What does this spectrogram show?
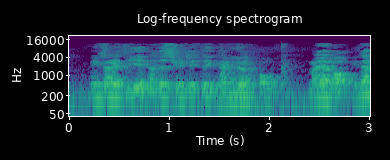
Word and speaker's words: Maya Hawke: I appreciate Maya Hockey played anxiety and other Stranger Things. Maya Hawke.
